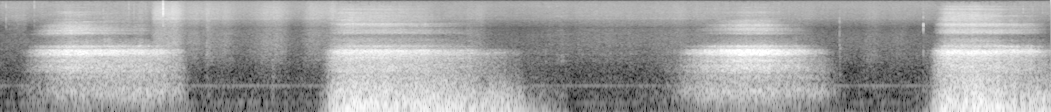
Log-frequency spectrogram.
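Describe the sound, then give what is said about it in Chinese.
Slow, airy breathing right by the ear, four long breaths alternating softer inhales with heavier, louder exhales, each lasting a couple of seconds with brief quiet gaps between. No one speaks. “想知道耳边的呼吸到底能不能让人对人”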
